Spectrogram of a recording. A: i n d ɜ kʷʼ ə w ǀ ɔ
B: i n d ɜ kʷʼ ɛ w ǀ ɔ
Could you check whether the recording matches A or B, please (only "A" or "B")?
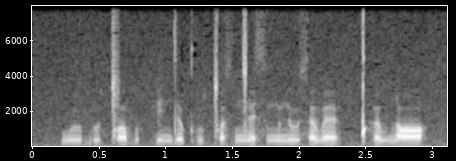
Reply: A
